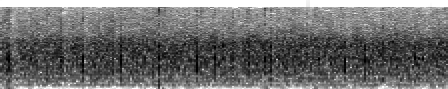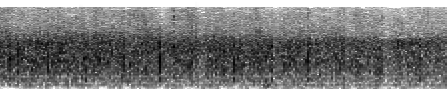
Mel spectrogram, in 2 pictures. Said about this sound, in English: Let's give Princeton a round of applause.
